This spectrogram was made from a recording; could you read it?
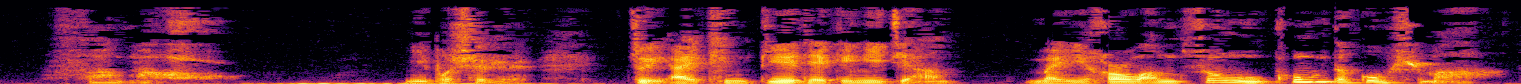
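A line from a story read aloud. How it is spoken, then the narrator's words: Soft, gentle. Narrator (Chinese): 他轻声的说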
